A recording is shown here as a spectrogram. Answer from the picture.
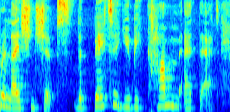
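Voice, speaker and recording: A woman with a South African accent speaks at a fairly high pitch. Her pace is fairly slow and her intonation fairly even. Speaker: parenting and mental health expert. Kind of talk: interview conversation.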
